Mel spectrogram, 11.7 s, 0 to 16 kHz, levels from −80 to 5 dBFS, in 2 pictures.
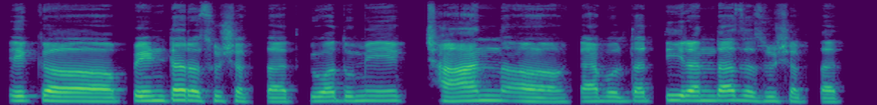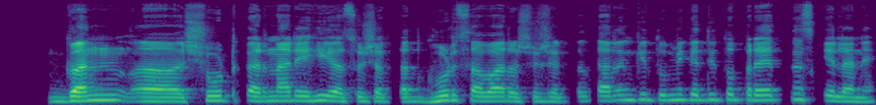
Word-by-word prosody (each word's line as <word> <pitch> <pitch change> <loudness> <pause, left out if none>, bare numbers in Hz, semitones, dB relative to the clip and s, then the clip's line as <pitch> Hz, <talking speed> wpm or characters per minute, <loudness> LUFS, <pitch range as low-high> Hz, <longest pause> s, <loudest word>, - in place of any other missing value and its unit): एक 160 +2 -3
अ, 150 -3 +6
पेंटर 165 +2 +5
असू 160 +1 -3
शकतात 135 -4 -3
किंवा 150 +1 0
तुम्ही 160 +1 -3
एक 165 - -3 0.2
छान 165 +3 +3
अ, 140 -4 0
काय 145 0 +1
बोलतात 150 0 -3
तीरंदाज 170 -1 +2
असू 150 -1 -4
शकतात, 130 -2 -4 0.7
गन 175 +3 +7
अ, 140 -1 +2
शूट 165 +4 -3
करणारेही 160 +2 +1
असू 150 -1 -2
शकतात, 140 -1 -5
घुडसवार 155 +1 -1
असू 145 +1 -7
शकतात. 140 +1 -9
कारण 170 +3 -3
की 195 - -6
तुम्ही 185 +1 -5
कधी 185 0 -4
तो 190 - -3
प्रयत्नच 185 +2 -2
केला 155 -4 -1
नाही. 130 -1 -7
155 Hz, 165 wpm, -21 LUFS, 145-170 Hz, 0.7 s, गन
